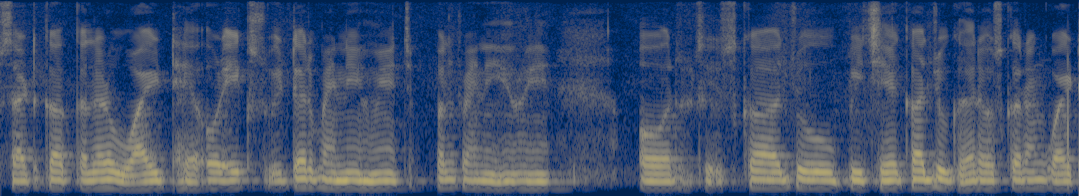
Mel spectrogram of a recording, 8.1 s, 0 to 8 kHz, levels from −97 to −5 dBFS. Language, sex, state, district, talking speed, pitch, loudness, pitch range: Hindi, male, Bihar, Kishanganj, 215 wpm, 120 Hz, -37 LUFS, 115-125 Hz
